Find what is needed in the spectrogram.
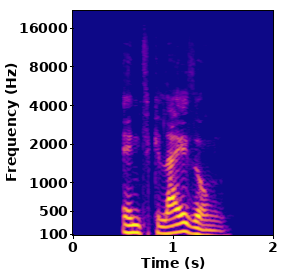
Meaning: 1. derailment 2. gaffe, slip, lapse, blunder
- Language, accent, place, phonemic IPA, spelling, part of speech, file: German, Germany, Berlin, /ɛntˈɡlaɪ̯zʊŋ/, Entgleisung, noun, De-Entgleisung.ogg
